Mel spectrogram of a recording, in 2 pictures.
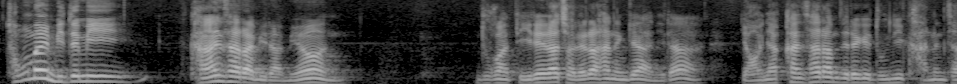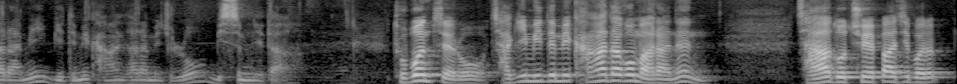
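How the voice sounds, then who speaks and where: A middle-aged man preaching a Sunday sermon to his congregation, who now and then bursts into loud, scolding example voices. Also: on the high side. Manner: acts out scolding voices with sudden loud outbursts. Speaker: pastor.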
